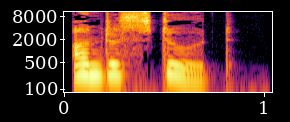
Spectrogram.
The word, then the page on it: understand: anglais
